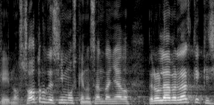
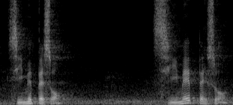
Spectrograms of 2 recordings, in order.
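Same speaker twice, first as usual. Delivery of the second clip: heavy quiet; 7 semitones lower, 12 dB quieter, slower than usual. Real, not acted. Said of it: "por quien me lo dijo".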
